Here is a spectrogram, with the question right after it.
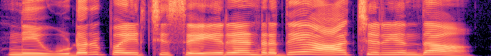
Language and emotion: Tamil, surprised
